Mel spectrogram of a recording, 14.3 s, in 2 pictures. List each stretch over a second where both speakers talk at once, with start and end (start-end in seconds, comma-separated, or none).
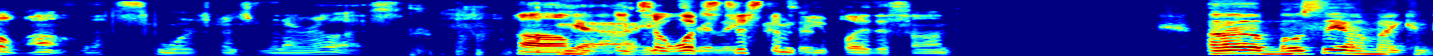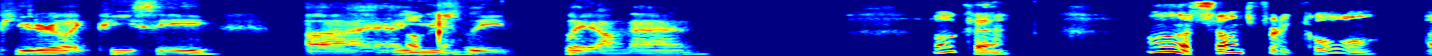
2.8-4.1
